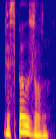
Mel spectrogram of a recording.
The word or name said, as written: disposal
